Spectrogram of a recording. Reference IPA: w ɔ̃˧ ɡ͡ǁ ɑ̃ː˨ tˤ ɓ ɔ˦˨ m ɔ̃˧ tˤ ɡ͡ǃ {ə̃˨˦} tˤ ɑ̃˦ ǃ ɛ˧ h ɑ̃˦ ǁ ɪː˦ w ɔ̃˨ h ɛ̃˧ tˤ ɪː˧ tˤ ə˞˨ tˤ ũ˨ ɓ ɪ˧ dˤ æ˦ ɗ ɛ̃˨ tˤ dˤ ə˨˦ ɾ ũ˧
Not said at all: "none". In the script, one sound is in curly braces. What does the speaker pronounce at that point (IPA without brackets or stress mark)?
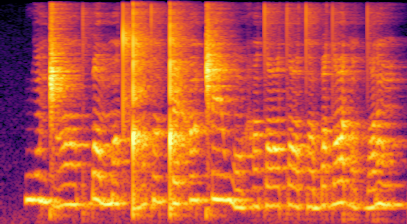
ɔ̃˨˦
